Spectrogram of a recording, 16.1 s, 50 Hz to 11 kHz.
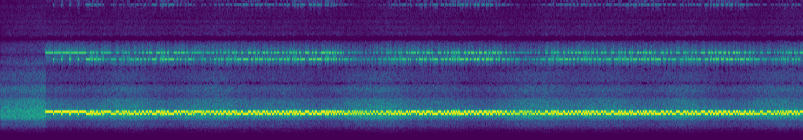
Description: RTTY (45.45 baud, 170 Hz shift), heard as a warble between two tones, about 2200 Hz centre, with radio static and room echo. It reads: THE POST-BULLETIN ALSO OFFERS AN EXACT REPLICA OF THE PRINT EDITION ONLINE TO …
